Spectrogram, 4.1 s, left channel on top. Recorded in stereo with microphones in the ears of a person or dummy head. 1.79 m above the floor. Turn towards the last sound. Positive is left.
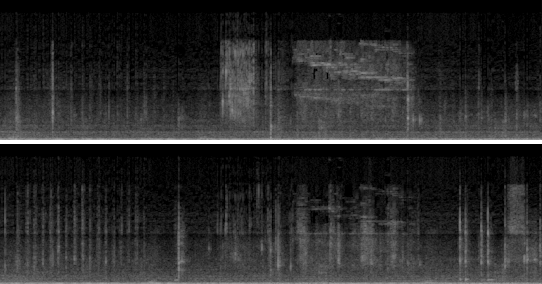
turn(degrees=0)  # may be behind; listen again after turning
